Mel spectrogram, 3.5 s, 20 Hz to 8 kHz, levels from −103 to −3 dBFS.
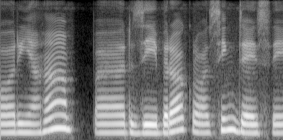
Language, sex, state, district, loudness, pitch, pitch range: Hindi, female, Himachal Pradesh, Shimla, -15 LUFS, 185 Hz, 180-220 Hz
